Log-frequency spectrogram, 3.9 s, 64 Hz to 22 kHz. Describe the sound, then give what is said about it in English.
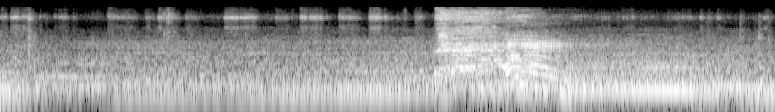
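A steady, low engine drone fills the cab of a loaned 1991 Ford V8 diesel pickup truck with a standard shift as it cruises down the road, with a brief breathy, cough-like burst partway through before the rumble carries on. “Still in the loaned V8 diesel pickup truck.”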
